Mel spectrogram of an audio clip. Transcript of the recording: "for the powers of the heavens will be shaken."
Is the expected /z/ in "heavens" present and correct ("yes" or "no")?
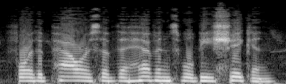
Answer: yes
